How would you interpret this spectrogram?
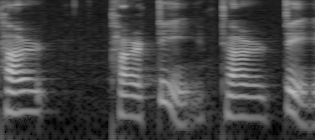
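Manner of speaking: Thirty with a strong "thar", light "ti"; stressed first syllable. Shown as a demonstration. Teacher drilling students, forceful "thar" in thirty. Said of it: "জোরে উচ্চারণ করতে হবে".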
